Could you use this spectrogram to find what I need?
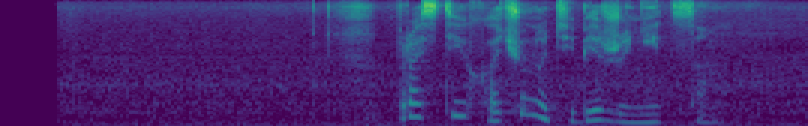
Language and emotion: Russian, sad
